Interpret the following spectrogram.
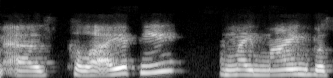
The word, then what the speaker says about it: Calliope: made sense but the audiobook um sort of pronounces calliope's name as calliope and my mind was like yeah but sarah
